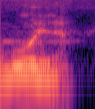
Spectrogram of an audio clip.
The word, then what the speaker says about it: bulla: Dentro de esta, en la bula, se escribe bulla, pero se pronuncia como bula.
